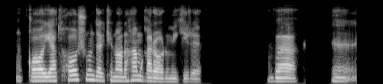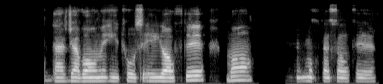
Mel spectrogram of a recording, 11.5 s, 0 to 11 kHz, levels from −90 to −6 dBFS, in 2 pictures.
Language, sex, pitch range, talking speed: Persian, male, 130-180 Hz, 75 wpm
